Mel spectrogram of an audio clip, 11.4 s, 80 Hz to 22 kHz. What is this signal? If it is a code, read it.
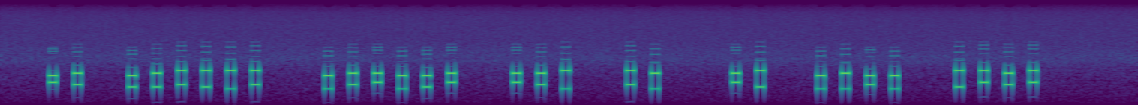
DTMF, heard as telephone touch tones, dialled by machine, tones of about 80 ms. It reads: *8 459639 180140 083 92 06 1271 6#8#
